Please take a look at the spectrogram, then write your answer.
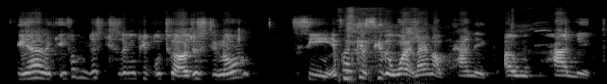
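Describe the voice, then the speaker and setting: Raised and projected, a woman's high voice moves at a fairly quick pace with very wide pitch swings. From Canada, Toronto. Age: 20s. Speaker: student. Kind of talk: casual chat. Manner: animated.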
